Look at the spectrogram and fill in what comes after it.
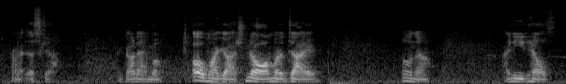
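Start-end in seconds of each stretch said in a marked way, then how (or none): none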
